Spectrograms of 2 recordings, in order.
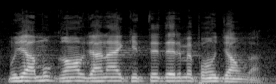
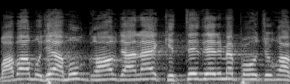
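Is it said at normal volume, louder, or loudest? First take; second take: louder; loudest. First: It is called out somewhat louder. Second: It is called out loudest of all.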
